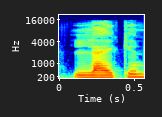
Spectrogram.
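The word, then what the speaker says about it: lichen: तो इसे हमें हम लोग लिचन नहीं लाइकेन प्रोनाउंस करेंगे।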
